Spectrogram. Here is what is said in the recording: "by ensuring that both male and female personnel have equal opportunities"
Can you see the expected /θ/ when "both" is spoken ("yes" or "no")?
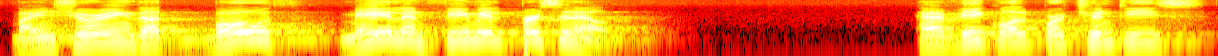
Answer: no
